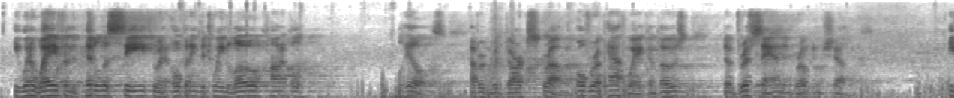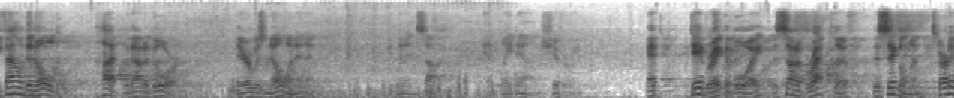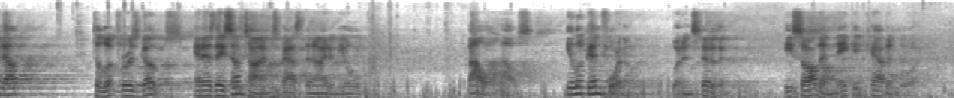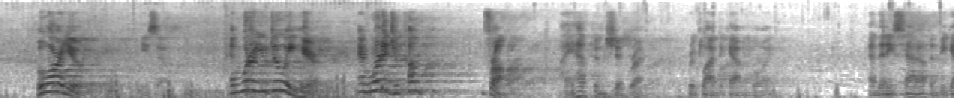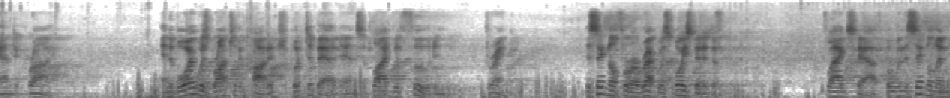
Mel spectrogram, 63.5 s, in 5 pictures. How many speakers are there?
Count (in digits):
1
